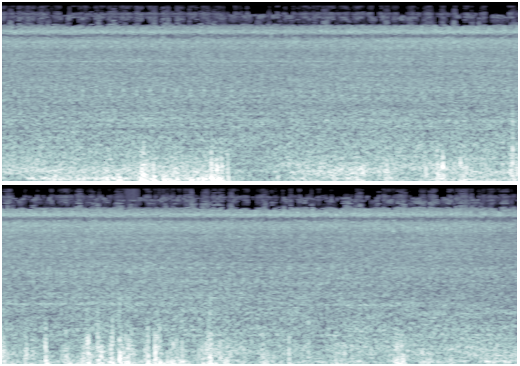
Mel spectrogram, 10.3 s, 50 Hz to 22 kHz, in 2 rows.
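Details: Toyota 80 series Land Cruiser 1FZ-FE running after fitting new OEM drive belts; an earlier idler pulley replacement had not helped. It idles smoothly and the previous belt-area whine is gone.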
